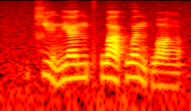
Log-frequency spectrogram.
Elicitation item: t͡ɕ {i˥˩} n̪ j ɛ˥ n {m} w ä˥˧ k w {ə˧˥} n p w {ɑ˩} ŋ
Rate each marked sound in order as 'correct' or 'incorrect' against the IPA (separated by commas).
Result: correct, incorrect, incorrect, correct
